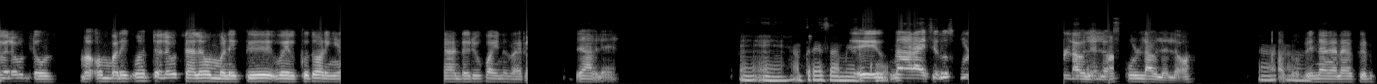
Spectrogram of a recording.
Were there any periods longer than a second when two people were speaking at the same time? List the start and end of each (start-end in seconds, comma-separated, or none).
none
